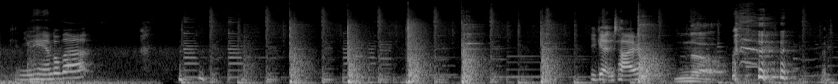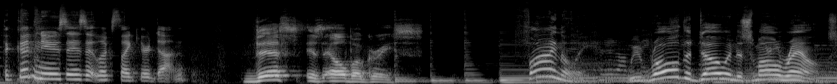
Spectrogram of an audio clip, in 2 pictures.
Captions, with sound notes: CAN YOU HANDLE THAT? [POUNDING SOUND] YOU GETTING TIRED? [SAYS SARCASTICALLY] NO. [CHUCKLES] THE GOOD NEWS IS IT LOOKS LIKE YOU'RE DONE. THIS IS ELBOW GREASE! FINALLY, WE ROLL THE DOUGH INTO SMALL ROUNDS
